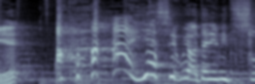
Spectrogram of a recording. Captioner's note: laughing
